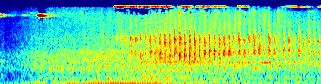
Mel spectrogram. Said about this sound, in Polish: No właśnie jedzie autobus, widzę.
